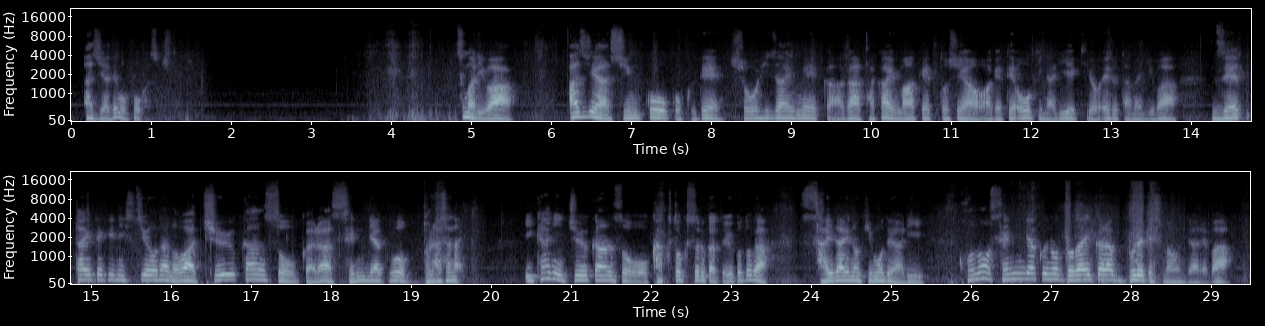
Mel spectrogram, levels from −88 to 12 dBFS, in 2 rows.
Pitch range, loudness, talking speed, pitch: 110-160 Hz, -28 LUFS, 260 characters per minute, 130 Hz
